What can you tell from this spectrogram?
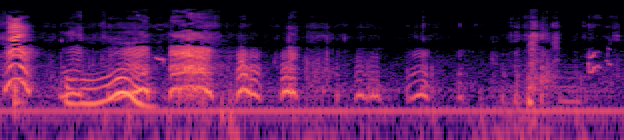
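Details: Playful three-week-old Icelandic Sheepdog puppies growling in a rapid series of squeaky, bending whines and yips, about one per second, some overlapping, fading toward the end over a faint steady hum.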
